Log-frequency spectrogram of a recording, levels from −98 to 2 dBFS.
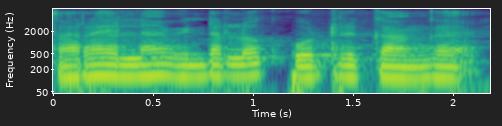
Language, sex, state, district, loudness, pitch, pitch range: Tamil, male, Tamil Nadu, Kanyakumari, -14 LUFS, 125 Hz, 120-130 Hz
